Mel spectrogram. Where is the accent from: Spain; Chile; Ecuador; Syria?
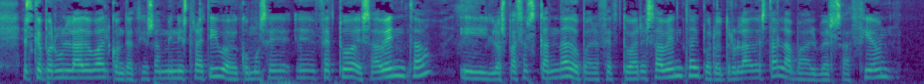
Spain; Madrid, Community of Madrid; como ciudadana madrileña quería saber a quién habían vendido la vivienda de protección oficial que habíamos pagado todos los madrileños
